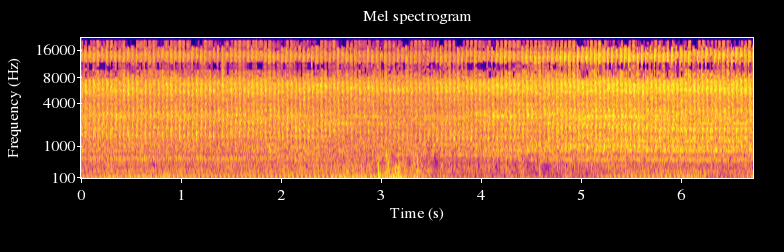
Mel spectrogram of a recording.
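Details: Jaguar XE 2.0L Ingenium diesel at idle: uneven clattering rattle about four a second over the low chug; stretched timing chains.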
